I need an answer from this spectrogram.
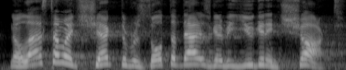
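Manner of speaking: loud, high scolding; stern parent. Retold or imitated. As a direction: lay down the law to a toddler.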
